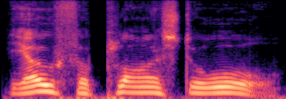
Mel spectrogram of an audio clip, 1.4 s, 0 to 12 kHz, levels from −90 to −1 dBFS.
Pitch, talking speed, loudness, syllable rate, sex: 135 Hz, 210 wpm, -16 LUFS, 4.6 syllables/s, male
